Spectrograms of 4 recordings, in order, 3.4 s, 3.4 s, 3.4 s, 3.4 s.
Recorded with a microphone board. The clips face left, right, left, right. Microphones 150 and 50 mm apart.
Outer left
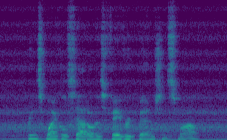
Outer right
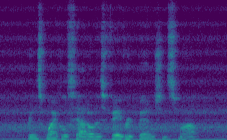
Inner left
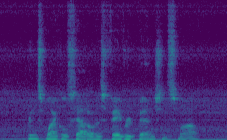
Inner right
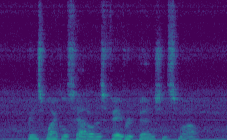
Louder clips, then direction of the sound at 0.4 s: Even, inner left 1 dB; 5° left (ahead or behind).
